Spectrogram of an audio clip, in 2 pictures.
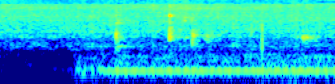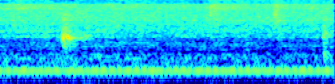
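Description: Chicken, onions and bell peppers sizzling in a stainless steel pot as they are stirred with a plastic spoon, with a few light scrapes of the spoon in the first few seconds. A steady low hum starts about half a second in.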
